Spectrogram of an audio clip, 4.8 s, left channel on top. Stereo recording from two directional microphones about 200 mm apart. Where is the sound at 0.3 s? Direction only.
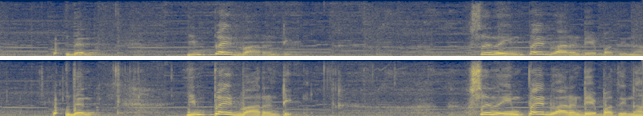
45° right (ahead or behind).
